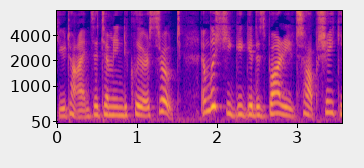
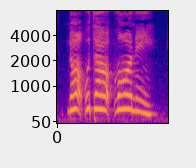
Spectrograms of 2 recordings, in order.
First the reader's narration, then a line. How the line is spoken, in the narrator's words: he rasped, his voice trying hard to come back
